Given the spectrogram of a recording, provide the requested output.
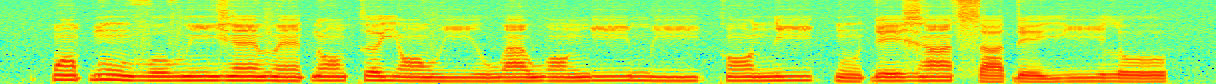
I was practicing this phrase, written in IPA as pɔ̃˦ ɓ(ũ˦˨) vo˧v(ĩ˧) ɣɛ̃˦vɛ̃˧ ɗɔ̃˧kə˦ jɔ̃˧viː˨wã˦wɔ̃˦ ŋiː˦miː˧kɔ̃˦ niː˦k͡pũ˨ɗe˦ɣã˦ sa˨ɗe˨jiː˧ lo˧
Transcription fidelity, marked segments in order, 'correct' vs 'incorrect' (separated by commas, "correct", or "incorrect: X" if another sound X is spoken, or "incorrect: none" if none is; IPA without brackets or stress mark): correct, correct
